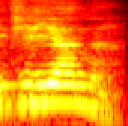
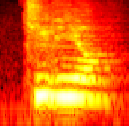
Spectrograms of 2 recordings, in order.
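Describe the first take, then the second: First: "Kylian" with a clear "ann" ending, not nasal; "Kylian" as the student says it; student's correction. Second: "Kylian" read off the list with a nasal "an" ending; "Kylian" as the teacher says it; teacher's reading. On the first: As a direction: correct your name to "Kylian" with a plain "an". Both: Shown as a demonstration. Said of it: "Moi, c'est Kylian".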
